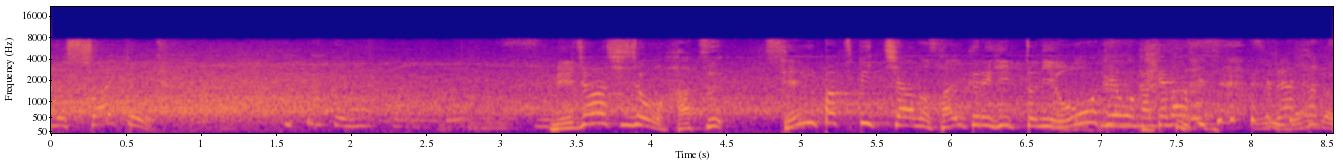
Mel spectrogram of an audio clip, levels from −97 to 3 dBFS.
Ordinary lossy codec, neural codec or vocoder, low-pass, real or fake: none; none; none; real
